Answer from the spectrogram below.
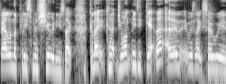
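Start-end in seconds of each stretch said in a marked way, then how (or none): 1.8-3.4 mock drunken man's speech, pitched higher. Retelling a drunk man who fell on a policeman's shoe: imitating a drunk man. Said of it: "This guy was just, like, out of it".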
